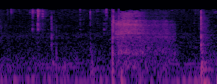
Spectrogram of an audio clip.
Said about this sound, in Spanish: Yo estoy haciendo clic a ver qué me había anotado acá.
